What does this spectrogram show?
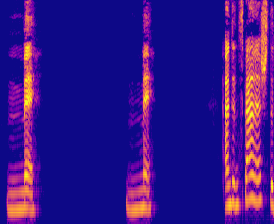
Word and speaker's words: me: Now this word is not me. In Spanish the e always makes the sound e. So this word becomes me.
